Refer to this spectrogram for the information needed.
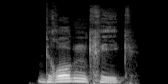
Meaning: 1. The 'war on drugs' 2. drug war
- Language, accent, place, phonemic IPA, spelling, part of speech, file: German, Germany, Berlin, /ˈdroːɡn̩kriːk/, Drogenkrieg, noun, De-Drogenkrieg.ogg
